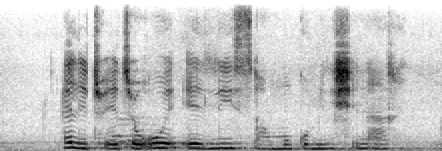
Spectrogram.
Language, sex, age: Southern Sotho, female, 18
